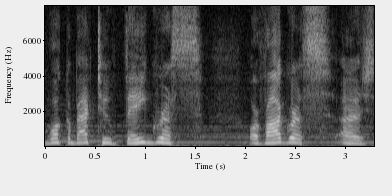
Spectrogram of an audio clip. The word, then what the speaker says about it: Vagrus: welcome back to Vagrus, or Vagrus, as it's pronounced.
